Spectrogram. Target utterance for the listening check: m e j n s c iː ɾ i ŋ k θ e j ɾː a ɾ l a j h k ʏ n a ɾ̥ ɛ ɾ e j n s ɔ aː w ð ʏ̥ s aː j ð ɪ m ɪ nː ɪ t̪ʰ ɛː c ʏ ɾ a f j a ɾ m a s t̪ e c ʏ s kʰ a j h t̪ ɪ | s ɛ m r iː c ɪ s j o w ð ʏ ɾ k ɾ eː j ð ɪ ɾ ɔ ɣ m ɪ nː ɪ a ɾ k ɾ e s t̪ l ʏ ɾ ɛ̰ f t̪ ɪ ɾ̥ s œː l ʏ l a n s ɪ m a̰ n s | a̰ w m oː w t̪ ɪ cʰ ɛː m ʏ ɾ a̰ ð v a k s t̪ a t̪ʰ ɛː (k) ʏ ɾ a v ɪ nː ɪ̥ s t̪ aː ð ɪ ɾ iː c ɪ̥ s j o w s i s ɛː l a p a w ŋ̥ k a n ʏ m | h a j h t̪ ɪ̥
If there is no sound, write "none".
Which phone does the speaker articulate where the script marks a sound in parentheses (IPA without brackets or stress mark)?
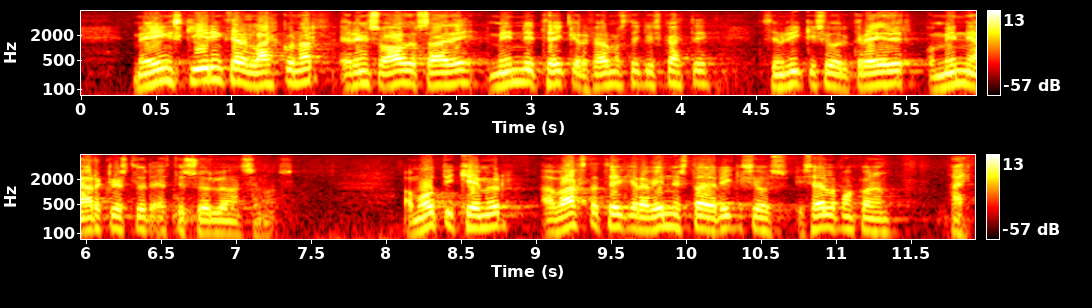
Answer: c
